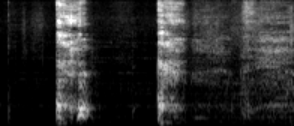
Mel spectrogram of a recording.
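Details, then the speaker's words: Two harsh, explosive coughs, the second trailing into a breathy exhale; a plain cough, apologised for by the speaker. "простите за каждый простите за каша адриан простите за кашель всем удачи до новых встреч"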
